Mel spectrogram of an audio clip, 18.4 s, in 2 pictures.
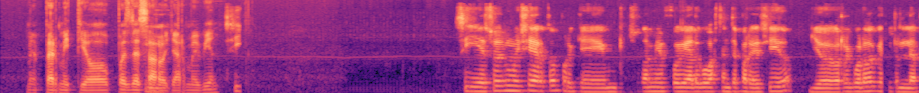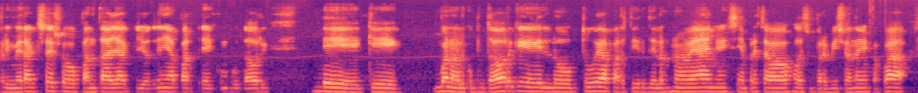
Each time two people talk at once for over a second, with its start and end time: none

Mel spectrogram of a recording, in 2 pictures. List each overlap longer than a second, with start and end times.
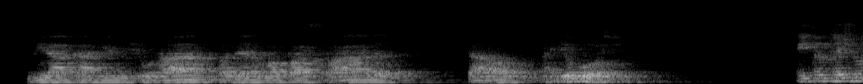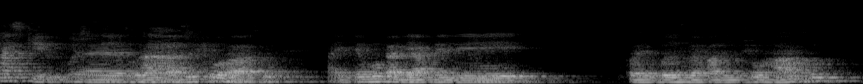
9.5-10.8

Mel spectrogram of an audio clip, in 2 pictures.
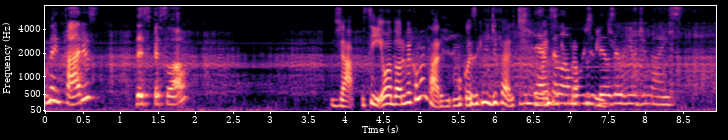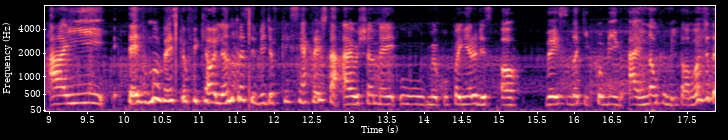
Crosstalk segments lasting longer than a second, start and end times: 6.3-7.5

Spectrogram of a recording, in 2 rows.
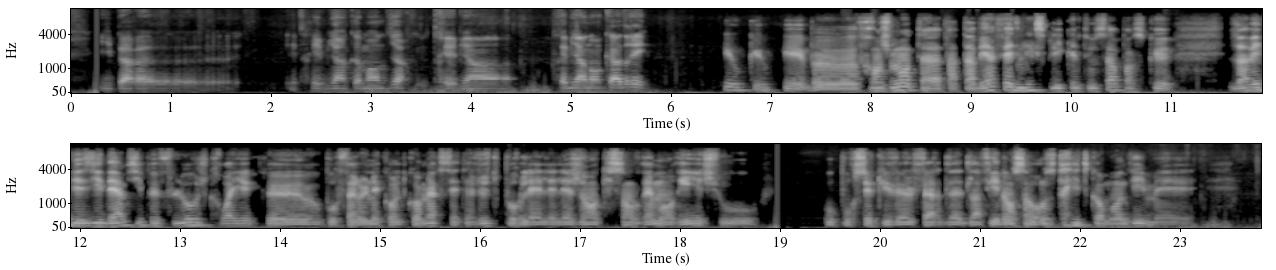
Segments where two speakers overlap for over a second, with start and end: none

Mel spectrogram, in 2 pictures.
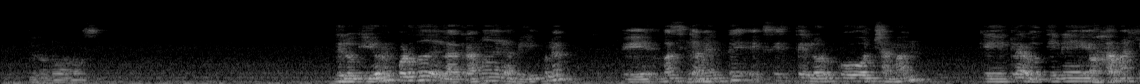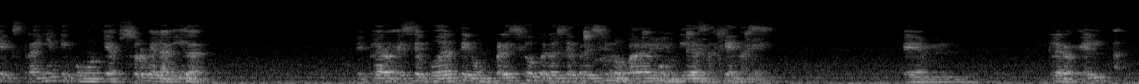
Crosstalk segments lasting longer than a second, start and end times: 17.4-18.9

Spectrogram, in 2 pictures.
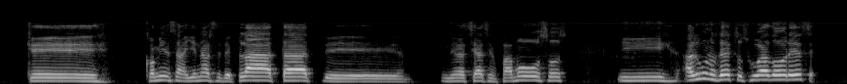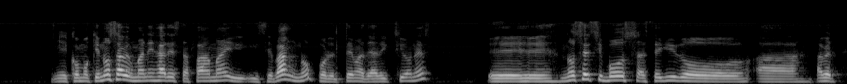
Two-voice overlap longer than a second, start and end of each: none

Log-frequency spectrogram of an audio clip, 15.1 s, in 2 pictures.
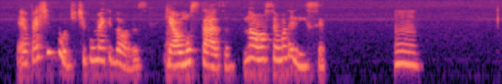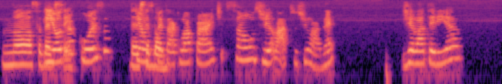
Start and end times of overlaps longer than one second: none

